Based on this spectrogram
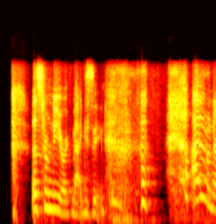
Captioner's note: laugh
